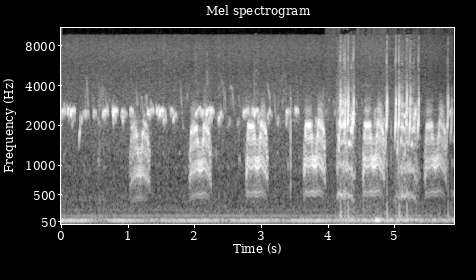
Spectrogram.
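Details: At dawn a female common quail gives rasping, nasal bursts about once per second in a steady series. Thin high chirps run along the start, and a faint low hum sits beneath.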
